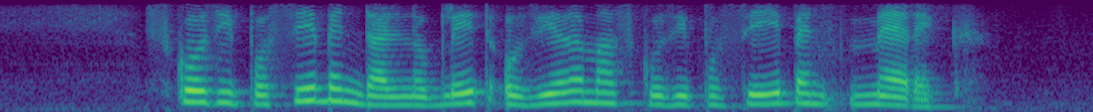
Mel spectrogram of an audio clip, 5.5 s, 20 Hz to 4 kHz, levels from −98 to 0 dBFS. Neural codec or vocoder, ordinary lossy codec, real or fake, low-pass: codec, 16 kHz in and 24 kHz out, 1 kbps, XY-Tokenizer; none; fake; 3.6 kHz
